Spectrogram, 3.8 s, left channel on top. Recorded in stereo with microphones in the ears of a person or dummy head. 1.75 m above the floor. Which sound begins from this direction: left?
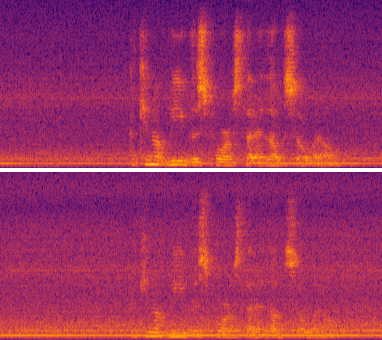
A woman speaking, at 1.3 s.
